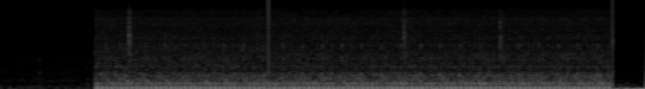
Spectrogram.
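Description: Car engine idling: a steady, even low hum that starts abruptly under a second in and cuts off abruptly near the end.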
